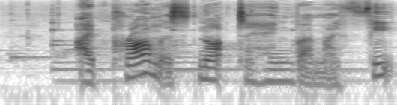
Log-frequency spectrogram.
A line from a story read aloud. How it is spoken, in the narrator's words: Stellaluna sighed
